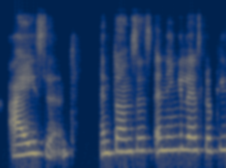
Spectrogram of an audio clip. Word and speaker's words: Iceland: Entonces, ese en inglés se pronuncia así, Iceland.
